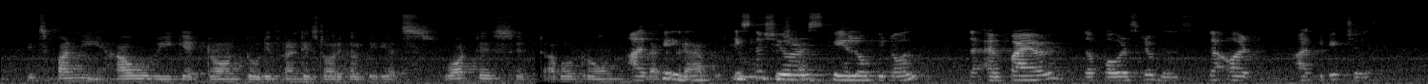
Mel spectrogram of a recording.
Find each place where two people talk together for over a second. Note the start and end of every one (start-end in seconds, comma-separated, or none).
6.4-8.2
